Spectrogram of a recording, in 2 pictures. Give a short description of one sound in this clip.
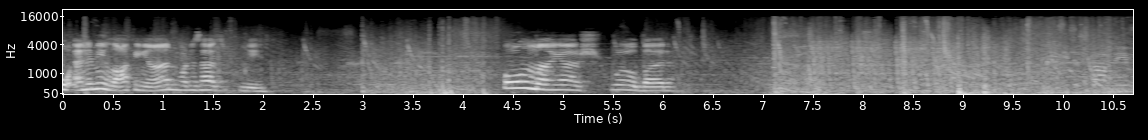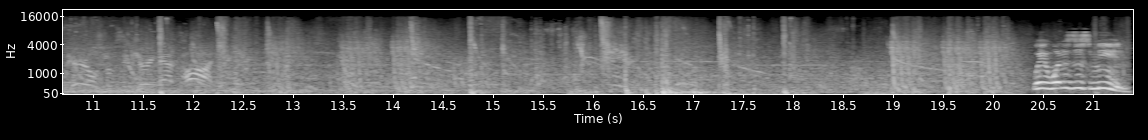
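Blaster rifles fire in rapid sharp bursts.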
